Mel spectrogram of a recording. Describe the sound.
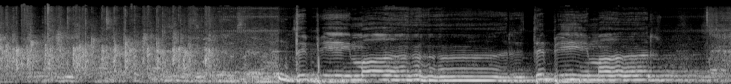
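Audience clapping for a poet at a Pashto poetry gathering: dense, steady applause fills the first few seconds, then a sustained voice carries on over the fading crowd noise.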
